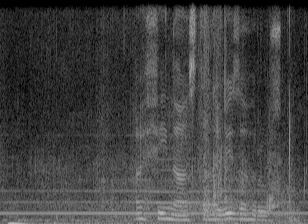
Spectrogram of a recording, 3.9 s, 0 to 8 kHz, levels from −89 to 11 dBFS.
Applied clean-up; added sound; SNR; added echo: none; Wind instrument, woodwind instrument + Skateboard; 4 dB; none.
